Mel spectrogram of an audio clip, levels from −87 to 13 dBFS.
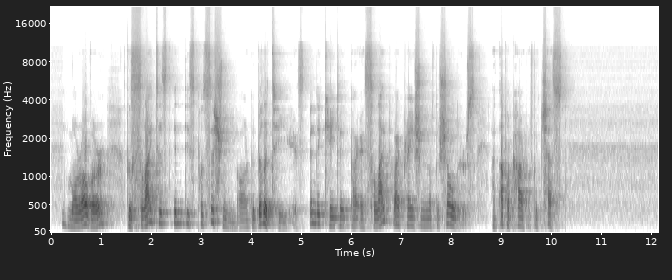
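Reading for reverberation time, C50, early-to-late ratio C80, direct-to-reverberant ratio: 0.80 s, 12.5 dB, 15.0 dB, 9.5 dB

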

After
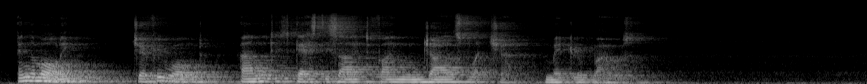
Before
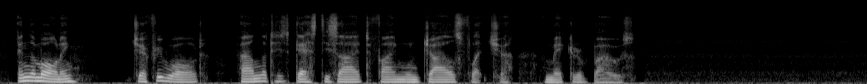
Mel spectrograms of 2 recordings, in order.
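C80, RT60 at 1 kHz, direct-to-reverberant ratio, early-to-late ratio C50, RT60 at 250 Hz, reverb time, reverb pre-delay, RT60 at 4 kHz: 6.0 dB, 1.2 s, 2.5 dB, 4.0 dB, 1.7 s, 1.4 s, 32 ms, 1.2 s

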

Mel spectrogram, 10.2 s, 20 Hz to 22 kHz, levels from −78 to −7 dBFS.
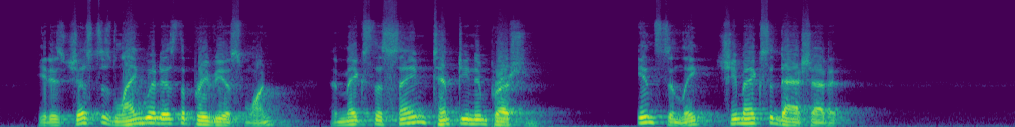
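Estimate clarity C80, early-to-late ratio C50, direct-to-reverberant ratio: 18.5 dB, 16.0 dB, 10.0 dB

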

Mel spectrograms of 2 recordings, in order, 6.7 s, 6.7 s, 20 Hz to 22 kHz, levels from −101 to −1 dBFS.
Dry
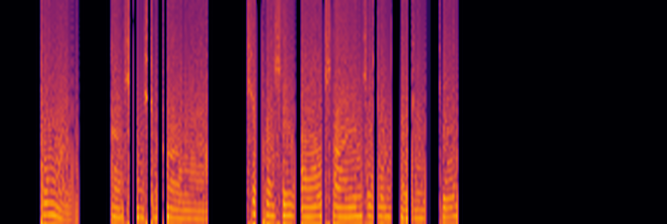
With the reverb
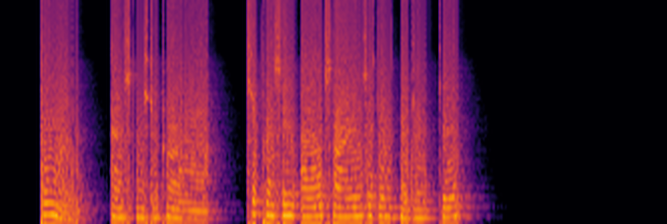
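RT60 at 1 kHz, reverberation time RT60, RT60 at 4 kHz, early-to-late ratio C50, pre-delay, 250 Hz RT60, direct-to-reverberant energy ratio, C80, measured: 0.40 s, 0.45 s, 0.45 s, 17.0 dB, 3 ms, 0.45 s, 7.0 dB, 20.0 dB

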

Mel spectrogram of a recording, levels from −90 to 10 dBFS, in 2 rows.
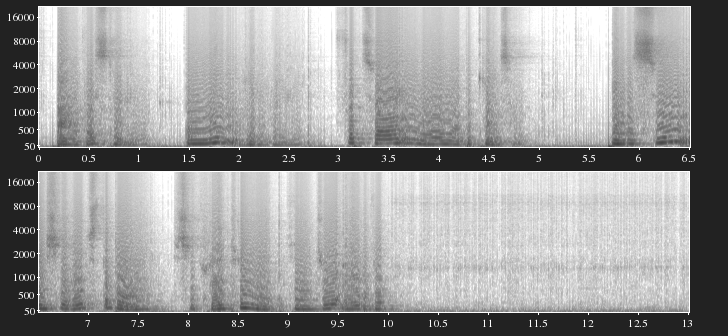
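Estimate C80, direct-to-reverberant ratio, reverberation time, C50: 13.5 dB, 8.5 dB, 0.95 s, 11.5 dB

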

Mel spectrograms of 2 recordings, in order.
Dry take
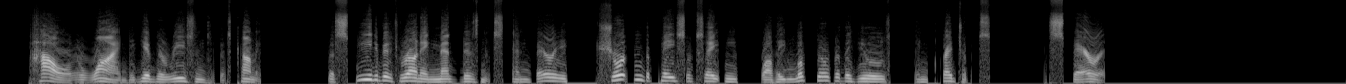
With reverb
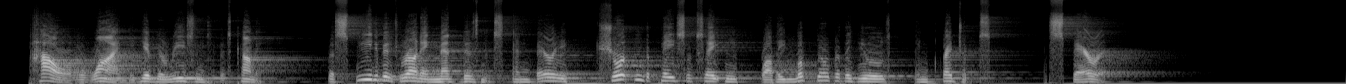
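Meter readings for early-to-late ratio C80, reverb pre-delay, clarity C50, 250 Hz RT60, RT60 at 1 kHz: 14.0 dB, 3 ms, 13.0 dB, 1.7 s, 1.7 s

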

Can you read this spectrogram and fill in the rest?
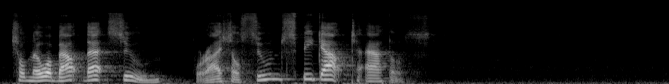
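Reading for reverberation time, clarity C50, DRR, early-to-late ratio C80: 0.75 s, 21.0 dB, 11.5 dB, 23.0 dB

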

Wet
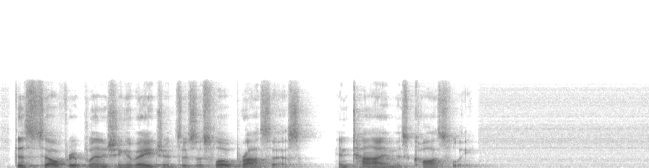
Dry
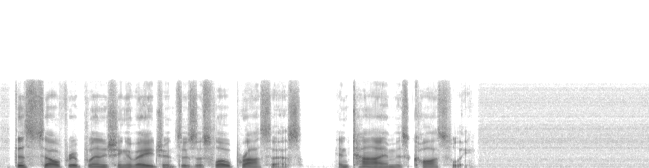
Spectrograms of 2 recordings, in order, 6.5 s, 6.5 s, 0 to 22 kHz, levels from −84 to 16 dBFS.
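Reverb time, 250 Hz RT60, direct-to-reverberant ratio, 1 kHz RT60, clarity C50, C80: 0.75 s, 1.0 s, 10.0 dB, 0.60 s, 14.0 dB, 18.0 dB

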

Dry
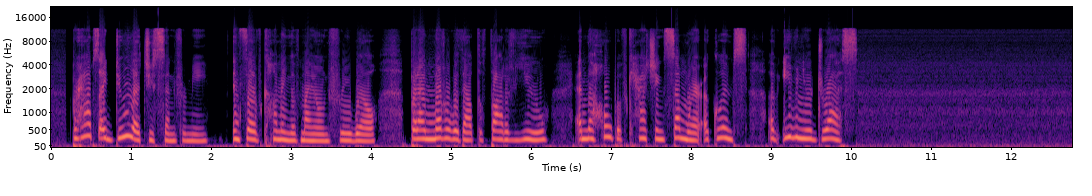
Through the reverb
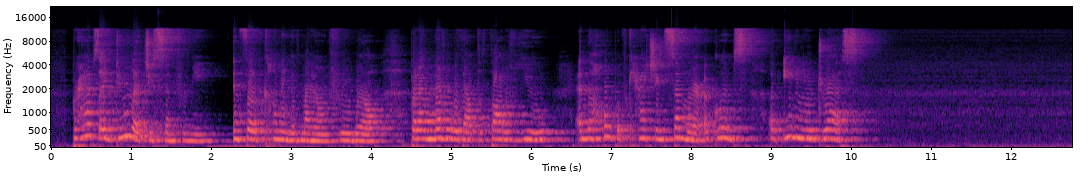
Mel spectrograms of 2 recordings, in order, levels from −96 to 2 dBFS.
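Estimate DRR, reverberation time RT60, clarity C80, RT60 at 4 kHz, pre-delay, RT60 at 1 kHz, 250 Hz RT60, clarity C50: 2.5 dB, 1.1 s, 8.0 dB, 1.0 s, 5 ms, 1.1 s, 1.1 s, 6.0 dB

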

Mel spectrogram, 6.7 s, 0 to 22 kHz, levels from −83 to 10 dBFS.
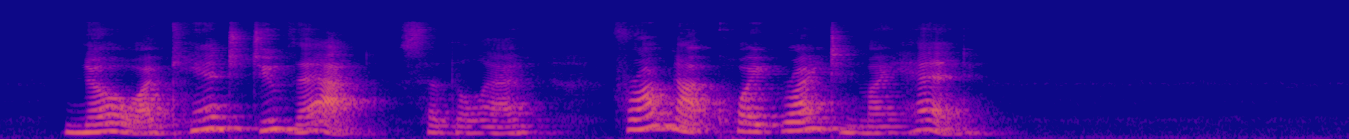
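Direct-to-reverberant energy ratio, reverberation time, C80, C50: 2.0 dB, 0.45 s, 15.0 dB, 10.0 dB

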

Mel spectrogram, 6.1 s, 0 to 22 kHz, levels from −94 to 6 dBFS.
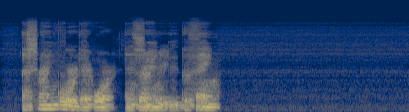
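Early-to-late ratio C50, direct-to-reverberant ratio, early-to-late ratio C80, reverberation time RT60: −1.5 dB, −5.5 dB, 4.0 dB, non-exponential decay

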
